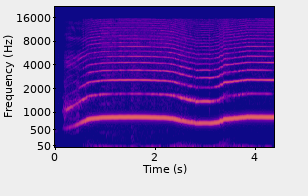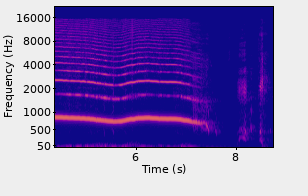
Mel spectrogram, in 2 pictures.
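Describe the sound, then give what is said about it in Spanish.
A loud quarantine alarm siren with about seven horns swells up and holds a steady, slightly wavering wail for about seven seconds, then cuts off, leaving a few faint, brief noises afterward. “Y para motivos eh, lúdicos y eficientes para la transferencia, activamos la alarma de cuarentena eh, que se efectuará en estos momentos.”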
